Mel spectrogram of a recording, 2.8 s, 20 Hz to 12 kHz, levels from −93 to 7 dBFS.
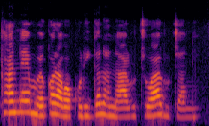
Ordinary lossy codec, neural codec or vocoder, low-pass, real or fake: none; none; none; real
